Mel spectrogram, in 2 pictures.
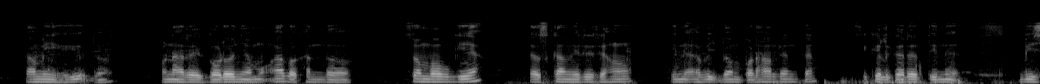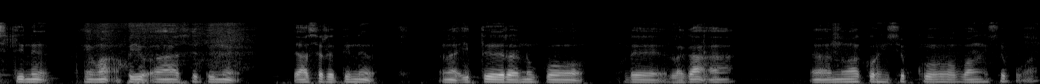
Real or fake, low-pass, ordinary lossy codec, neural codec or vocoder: real; 7.2 kHz; none; none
